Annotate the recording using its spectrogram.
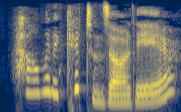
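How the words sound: The voice rises at the end. The speaker calls it right. "I need my voice to go up"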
